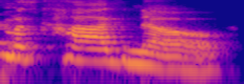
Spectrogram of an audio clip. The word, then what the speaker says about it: Macagno: I think it's Macagno, right? Or Maria, which one? Macagno. It's Macagno. That's how it's pronounced. Macagno. It's in Italian.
